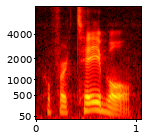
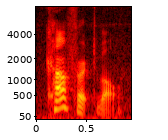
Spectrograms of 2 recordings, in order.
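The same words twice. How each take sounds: First: The stress follows a Brazilian Portuguese pattern. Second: The stress follows the English pattern. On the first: The speaker calls it wrong. "we try to put the Brazilian pronunciation, the Brazilian stress in these words" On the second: The speaker calls it right. "In English, we have different stress. So we say"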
